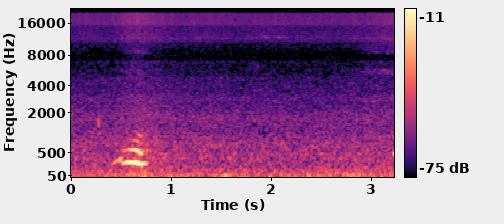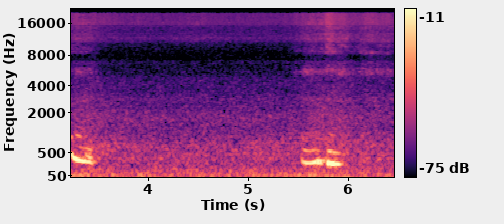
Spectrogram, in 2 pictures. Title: Cat snoring sounds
